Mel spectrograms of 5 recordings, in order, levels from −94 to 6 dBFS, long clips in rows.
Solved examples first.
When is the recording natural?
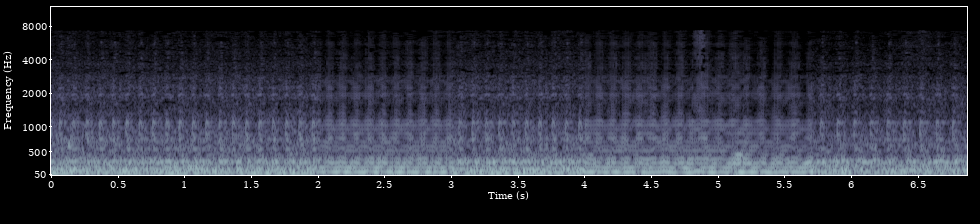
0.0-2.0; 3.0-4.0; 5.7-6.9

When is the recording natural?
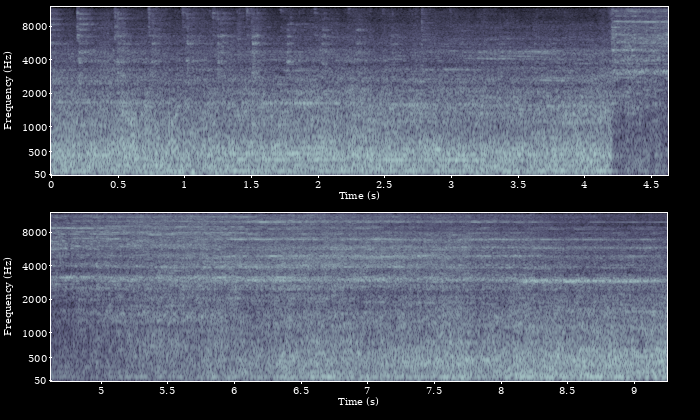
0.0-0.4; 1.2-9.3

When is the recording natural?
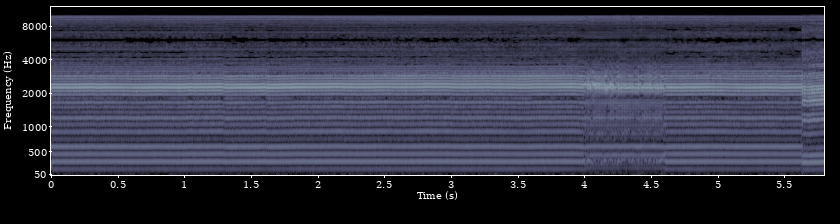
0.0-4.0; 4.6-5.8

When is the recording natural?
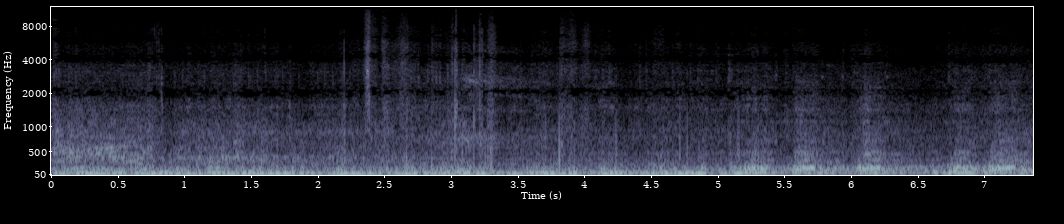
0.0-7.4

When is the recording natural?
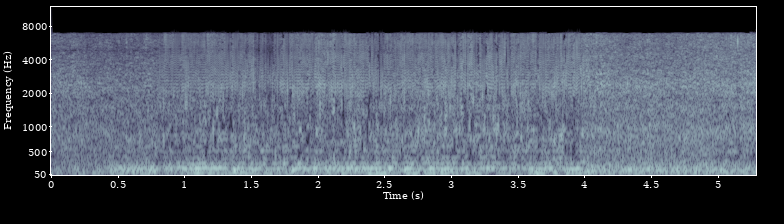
0.0-0.8; 4.0-5.3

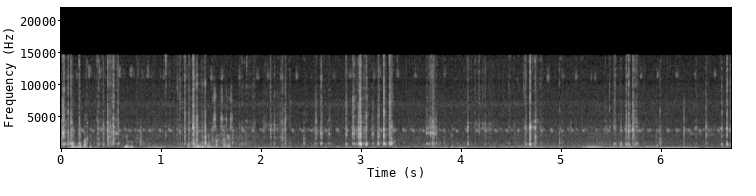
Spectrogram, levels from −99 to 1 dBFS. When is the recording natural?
1.4-2.5; 5.3-6.7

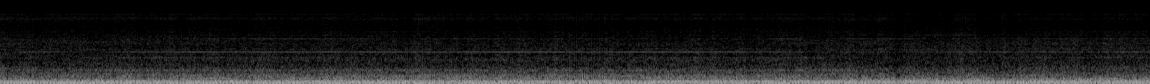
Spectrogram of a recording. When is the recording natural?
0.0-4.0; 4.6-5.4; 6.2-11.5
